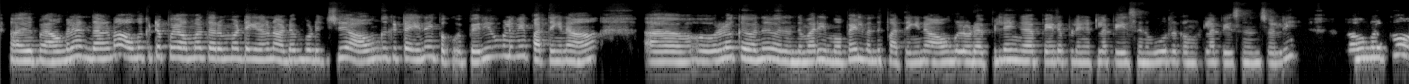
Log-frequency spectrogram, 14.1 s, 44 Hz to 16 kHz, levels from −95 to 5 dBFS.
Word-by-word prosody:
அது 225 Hz, 0 st, +3 dB
இப்ப 230 Hz, 0 st, -3 dB
அவுங்கலாம் 250 Hz, +8 st, +2 dB
இருந்தாங்கன்னா, 270 Hz, +5 st, +1 dB
அவுங்க 285 Hz, +1 st, +1 dB
கிட்ட 300 Hz, +2 st, -1 dB
போய் 285 Hz, -1 st, +3 dB
அம்மா 280 Hz, +1 st, 0 dB
தர 260 Hz, -1 st, +2 dB
மாட்டேங்கிறாங்கன்னு 255 Hz, -2 st, +1 dB
அடம் 240 Hz, +1 st, -1 dB
புடிச்சு, 240 Hz, +2 st, -3 dB, 0.2 s
அவுங்க 260 Hz, +5 st, -1 dB
கிட்ட 275 Hz, 0 st, 0 dB
ஏன்னா 285 Hz, +5 st, 0 dB
இப்போ 230 Hz, -3 st, -4 dB
பெரியவங்களுமே 310 Hz, +7 st, -1 dB
பாத்தீங்கன்னா, 225 Hz, -2 st, +1 dB, 0.8 s
அ -, -, +4 dB, 0.5 s
ஓரளவுக்கு 275 Hz, +5 st, +1 dB
வந்து 255 Hz, +3 st, +2 dB, 0.3 s
இந்த 210 Hz, 0 st, +3 dB
மாரி 235 Hz, +3 st, +2 dB
மொபைல் 245 Hz, +5 st, +2 dB
வந்து 230 Hz, +1 st, -3 dB
பாத்தீங்கன்னா, 205 Hz, +1 st, -2 dB
அவுங்களோட 215 Hz, 0 st, +1 dB, 0.2 s
பிள்ளைங்க 235 Hz, 0 st, +2 dB, 0.2 s
பேர 215 Hz, +1 st, +1 dB
பிள்ளைங்ககிட்டலாம் 210 Hz, 0 st, -4 dB
பேசணும், 205 Hz, 0 st, -1 dB
ஊர்ல 220 Hz, 0 st, -2 dB
இருக்கறவங்ககிட்டலாம் 210 Hz, 0 st, -5 dB
பேசணுன்னு 200 Hz, 0 st, -3 dB
சொல்லி 205 Hz, +10 st, -4 dB, 0.6 s
அவங்களுக்கும், 285 Hz, +5 st, +2 dB
235 Hz, 155 wpm, -24 LUFS, 215-270 Hz, 0.8 s, அ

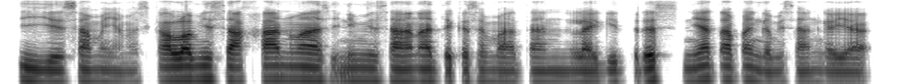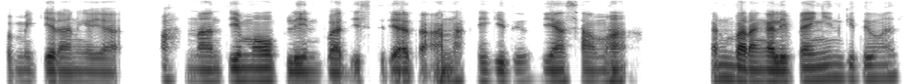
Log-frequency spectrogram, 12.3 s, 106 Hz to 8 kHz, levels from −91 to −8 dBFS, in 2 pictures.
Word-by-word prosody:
Iya. 110 Hz, -3 st, -1 dB
Sama 110 Hz, 0 st, -1 dB
ya, 105 Hz, -1 st, -7 dB
Mas. 105 Hz, -, -17 dB
Kalau 130 Hz, +1 st, +8 dB
misalkan 135 Hz, 0 st, +4 dB
Mas 130 Hz, -1 st, +6 dB
ini, 120 Hz, -, -6 dB
misalkan 115 Hz, -1 st, +2 dB
ada 115 Hz, -1 st, +3 dB
kesempatan 105 Hz, -1 st, -5 dB
lagi. 105 Hz, +1 st, -1 dB
Terus 120 Hz, +2 st, +1 dB
niat 135 Hz, +4 st, +2 dB
apa 130 Hz, 0 st, +2 dB
enggak, 100 Hz, -3 st, -5 dB
misalkan 105 Hz, 0 st, -7 dB
kayak, 100 Hz, 0 st, -2 dB, 0.4 s
pemikiran 105 Hz, 0 st, -4 dB
kayak, 100 Hz, -1 st, -6 dB, 0.3 s
ah -, -, -9 dB
nanti 110 Hz, +2 st, -1 dB
mau 120 Hz, 0 st, 0 dB
beliin 105 Hz, -3 st, -4 dB
buat -, -, 0 dB
istri -, -, -10 dB
atau -, -, +1 dB
anaknya, 110 Hz, -, -5 dB
gitu 110 Hz, 0 st, -6 dB
Yang 110 Hz, -1 st, -1 dB
sama. 110 Hz, 0 st, -3 dB, 0.6 s
Kan 140 Hz, -, -6 dB
barangkali 110 Hz, -3 st, +4 dB
pengen, 125 Hz, +4 st, -1 dB
gitu 140 Hz, 0 st, -6 dB
Mas? 145 Hz, +2 st, -12 dB
110 Hz, 175 wpm, -22 LUFS, 105-125 Hz, 0.6 s, Kalau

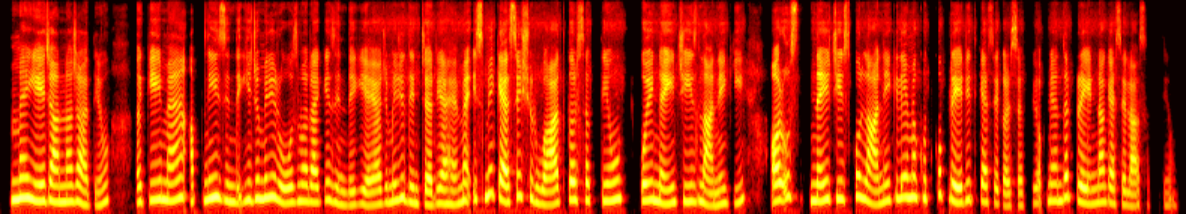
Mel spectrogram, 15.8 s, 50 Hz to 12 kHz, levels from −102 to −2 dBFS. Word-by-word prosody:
मैं 295 Hz, +2 st, +6 dB
ये 275 Hz, -4 st, +5 dB
जानना 255 Hz, -2 st, +2 dB
चाहती 210 Hz, -6 st, -2 dB
हूँ 240 Hz, +6 st, -6 dB, 0.4 s
अ, 245 Hz, -, +1 dB
कि 275 Hz, +3 st, 0 dB
मैं 280 Hz, +2 st, +1 dB
अपनी 290 Hz, +5 st, +2 dB
ज़िंदगी 265 Hz, 0 st, -2 dB
जो 295 Hz, +2 st, +1 dB
मेरी 315 Hz, +2 st, +3 dB
रोजमर्रा 250 Hz, -1 st, 0 dB
की 280 Hz, +3 st, -7 dB
ज़िंदगी 210 Hz, -3 st, -6 dB
है 195 Hz, -, 0 dB
या 205 Hz, +2 st, +1 dB
जो 235 Hz, +2 st, -8 dB
मेरी 270 Hz, +5 st, -1 dB
दिनचर्या 225 Hz, -4 st, 0 dB
है, 215 Hz, -1 st, -4 dB
मैं 270 Hz, +2 st, +1 dB
इसमें 325 Hz, +5 st, 0 dB
कैसे 275 Hz, +3 st, +5 dB
शुरुआत 235 Hz, -8 st, +1 dB
कर 280 Hz, 0 st, +3 dB
सकती 275 Hz, -1 st, -4 dB
हूँ, 275 Hz, +3 st, +1 dB, 0.3 s
कोई 270 Hz, +1 st, +3 dB
नई 235 Hz, -3 st, +2 dB
चीज़ 255 Hz, 0 st, -3 dB
लाने 205 Hz, 0 st, 0 dB
की? 235 Hz, +5 st, -8 dB, 0.3 s
और 265 Hz, +1 st, +6 dB
उस 330 Hz, +2 st, -1 dB, 0.2 s
नई 265 Hz, +2 st, +4 dB
चीज़ 290 Hz, -2 st, -1 dB
को 335 Hz, -, 0 dB
लाने 255 Hz, -2 st, +1 dB
के 300 Hz, -, -7 dB
लिए 320 Hz, +1 st, +1 dB
मैं 320 Hz, 0 st, +1 dB
खुद 305 Hz, -2 st, -5 dB
को 360 Hz, -, -2 dB
प्रेरित 275 Hz, -3 st, +1 dB
कैसे 245 Hz, -4 st, -3 dB
कर 195 Hz, -2 st, -4 dB
सकती 195 Hz, +4 st, -8 dB
हूँ, -, -, -7 dB
अपने 265 Hz, -, -7 dB
अंदर 270 Hz, +5 st, -1 dB
प्रेरणा 240 Hz, -1 st, +1 dB
कैसे 225 Hz, -3 st, -4 dB
ला 185 Hz, -2 st, -2 dB
सकती 195 Hz, -1 st, -22 dB
हुँ? 210 Hz, -, -21 dB
260 Hz, 210 wpm, -23 LUFS, 230-280 Hz, 0.4 s, मैं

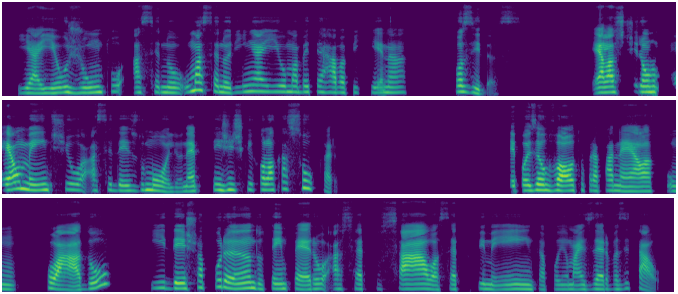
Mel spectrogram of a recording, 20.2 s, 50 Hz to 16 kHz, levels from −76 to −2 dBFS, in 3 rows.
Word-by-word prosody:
e 180 Hz, 0 st, -3 dB
aí 175 Hz, +1 st, 0 dB
eu 195 Hz, +3 st, +1 dB
junto 205 Hz, +5 st, -3 dB
a 200 Hz, -, -4 dB
ceno 200 Hz, -2 st, -4 dB
1 280 Hz, +8 st, +3 dB
cenourinha 230 Hz, -1 st, -2 dB
e 225 Hz, 0 st, -6 dB
1 225 Hz, -1 st, -1 dB
beterraba 210 Hz, -2 st, -4 dB
pequena 200 Hz, +1 st, -7 dB, 0.5 s
cozidas. 205 Hz, -9 st, -4 dB, 0.7 s
Elas 205 Hz, +2 st, +6 dB
tiram, 215 Hz, -1 st, +2 dB, 0.2 s
realmente, 220 Hz, 0 st, +4 dB
o 220 Hz, -, -2 dB
a 205 Hz, -, -6 dB
acidez 200 Hz, -2 st, -5 dB
do 215 Hz, -, -8 dB
molho, 175 Hz, -7 st, 0 dB
né? 175 Hz, +1 st, +2 dB
Porque 185 Hz, -, -24 dB
tem 220 Hz, -1 st, -1 dB
gente 215 Hz, +1 st, -1 dB
que 225 Hz, -, -9 dB
coloca 225 Hz, +2 st, +1 dB
açúcar. 275 Hz, +2 st, -4 dB, 1.7 s
Depois 200 Hz, +2 st, 0 dB
eu 210 Hz, -1 st, +6 dB
volto 200 Hz, +1 st, +6 dB
para 190 Hz, -2 st, -4 dB
panela 175 Hz, -3 st, +2 dB
com 175 Hz, -2 st, -7 dB, 0.3 s
coado 195 Hz, -, +3 dB, 0.4 s
e 220 Hz, 0 st, -8 dB
deixo 200 Hz, +2 st, +2 dB
apurando, 220 Hz, -5 st, +1 dB
tempero, 185 Hz, -1 st, 0 dB
acerto 180 Hz, 0 st, -8 dB
o -, -, -24 dB
sal, 180 Hz, +1 st, +5 dB
acerto 170 Hz, +2 st, -6 dB
pimenta, 170 Hz, -2 st, -5 dB
ponho 170 Hz, +1 st, -11 dB
mais 165 Hz, +1 st, -4 dB
ervas 175 Hz, 0 st, -3 dB
e 200 Hz, -, -14 dB
tal. -, -, -4 dB
200 Hz, 145 wpm, -22 LUFS, 180-215 Hz, 1.7 s, Elas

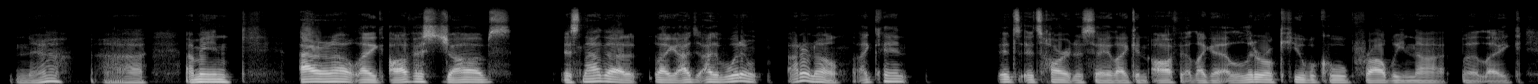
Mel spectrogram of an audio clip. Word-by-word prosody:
Nah. 100 Hz, +11 st, -3 dB, 0.4 s
Ah, 90 Hz, 0 st, -7 dB, 0.4 s
I 105 Hz, -, 0 dB
mean, 115 Hz, -1 st, +4 dB, 0.7 s
I 125 Hz, +2 st, +7 dB
dunno. 125 Hz, -2 st, +4 dB
Like, 105 Hz, -3 st, +1 dB
office 115 Hz, +4 st, +3 dB
jobs 110 Hz, -1 st, +1 dB, 0.5 s
it's 100 Hz, -2 st, +2 dB
not 135 Hz, +2 st, +3 dB
that, 100 Hz, -7 st, +4 dB, 0.2 s
like, 100 Hz, -2 st, +3 dB
I 105 Hz, +3 st, +2 dB
j 105 Hz, -1 st, -6 dB
I 115 Hz, -1 st, +2 dB
wouldn't 125 Hz, +2 st, +2 dB, 0.3 s
I -, -, -5 dB
don't 175 Hz, -4 st, +3 dB
know. 120 Hz, -3 st, 0 dB, 0.2 s
I 105 Hz, +3 st, -5 dB
can't 135 Hz, +2 st, -2 dB, 0.9 s
it's 115 Hz, +1 st, 0 dB
it's 105 Hz, 0 st, -1 dB
hard 105 Hz, -5 st, 0 dB
to 95 Hz, -1 st, -4 dB
say, 90 Hz, -1 st, -1 dB
like, 85 Hz, 0 st, -2 dB
an 90 Hz, -2 st, -5 dB
off 95 Hz, 0 st, 0 dB
like, 90 Hz, +4 st, -4 dB
a 90 Hz, -, -2 dB
literal 105 Hz, +3 st, +1 dB
cubicle, 100 Hz, -3 st, -3 dB
probably 95 Hz, -2 st, -1 dB
not, 85 Hz, -3 st, -6 dB
but, 80 Hz, -3 st, -7 dB
like, 75 Hz, +2 st, -7 dB
105 Hz, 150 wpm, -22 LUFS, 90-115 Hz, 0.9 s, I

